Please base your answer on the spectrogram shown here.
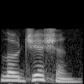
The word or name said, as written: logician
